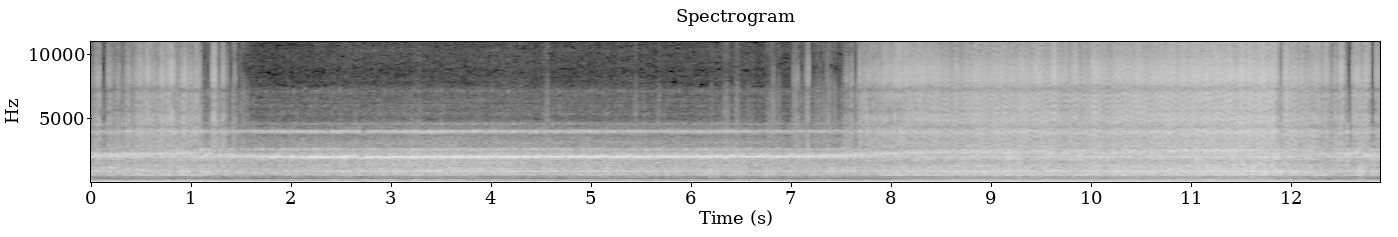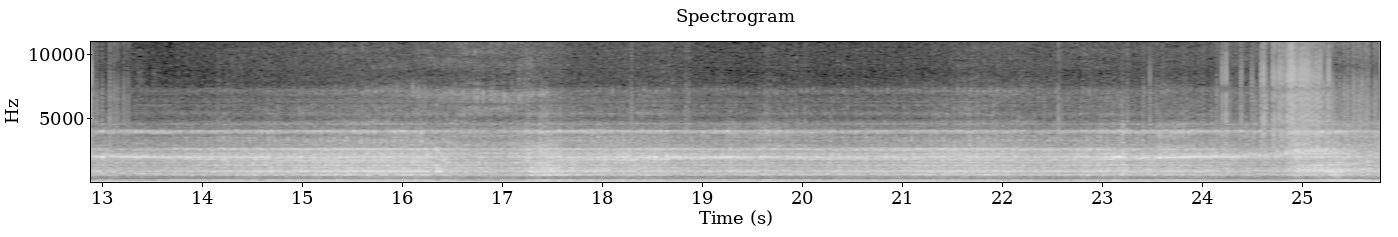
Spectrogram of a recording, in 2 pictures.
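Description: Motorcycle engine running steadily at low revs, heard from onboard, with a loud rushing noise for about five seconds in the middle; near the end the revs rise as it speeds up.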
